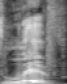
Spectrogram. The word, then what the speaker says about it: Liv.e: All right, before that, we had B Kool-Aid, B period C-O-O-L hyphen A-I-D, featuring, all right, it's Live, but it's spelled L-I-V dot E. The only reason I know it's Live and the E is silent is because I saw it on their Instagram page. Jimetta Rose, shout out to Jimetta Rose, J-I-M-E-T-T-A space R-O-S-E, super dope artist, and V.C.R.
